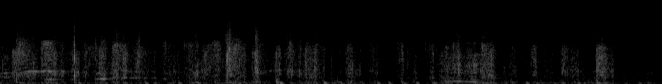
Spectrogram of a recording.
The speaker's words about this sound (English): the seniors that are graduating, come on up here so we can publicly humiliate. I mean, honor you. Yeah, you can give him a round of applause.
